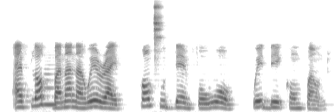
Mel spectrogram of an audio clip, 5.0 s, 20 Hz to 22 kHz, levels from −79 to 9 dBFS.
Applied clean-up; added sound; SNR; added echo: neural mask model DeepFilterNet 3.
